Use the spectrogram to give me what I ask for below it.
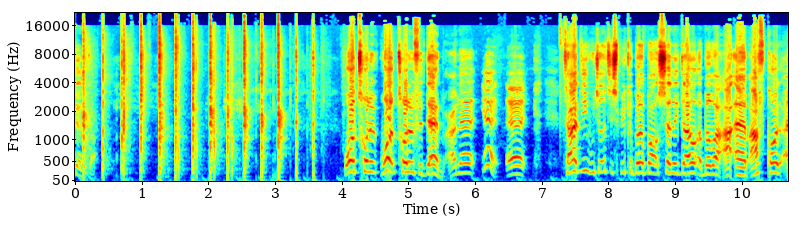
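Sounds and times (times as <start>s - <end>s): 
hand clapping: 0.0s - 3.9s
speech: 4.0s - 10.6s.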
